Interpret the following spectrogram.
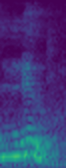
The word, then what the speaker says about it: nu: wasn't a big problem the next letter is new they skipped that letter because it sounds just like the word new in ew so they didn't have a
